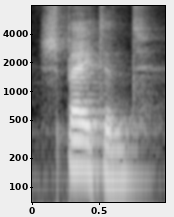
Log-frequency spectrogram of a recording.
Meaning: present participle of spijten
- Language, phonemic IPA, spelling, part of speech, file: Dutch, /ˈspɛitənt/, spijtend, verb, Nl-spijtend.ogg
